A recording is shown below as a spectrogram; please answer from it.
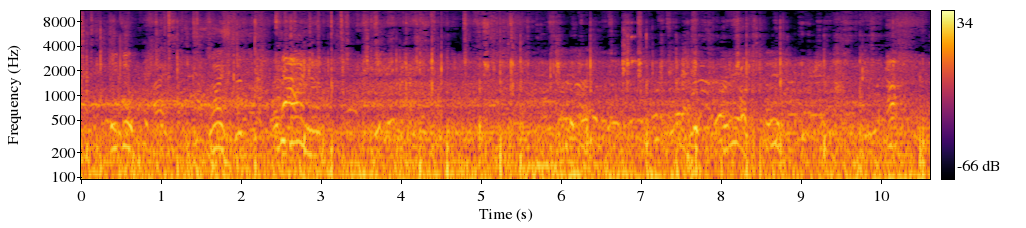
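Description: Players and onlookers calling out and shouting on an outdoor basketball court, over a steady low hum, with scattered sharp knocks through the game noise.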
